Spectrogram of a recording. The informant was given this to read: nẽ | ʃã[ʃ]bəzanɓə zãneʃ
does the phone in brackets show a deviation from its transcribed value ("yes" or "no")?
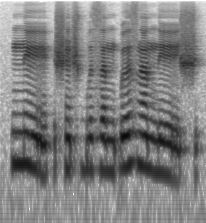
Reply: no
